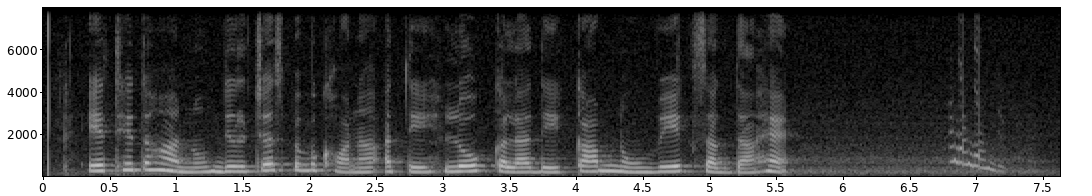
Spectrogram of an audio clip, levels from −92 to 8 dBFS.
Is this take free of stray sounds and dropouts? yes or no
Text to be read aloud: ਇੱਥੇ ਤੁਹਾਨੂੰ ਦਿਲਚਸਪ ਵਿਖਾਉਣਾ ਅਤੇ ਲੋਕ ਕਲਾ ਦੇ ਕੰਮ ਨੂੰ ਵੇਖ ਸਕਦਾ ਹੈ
no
